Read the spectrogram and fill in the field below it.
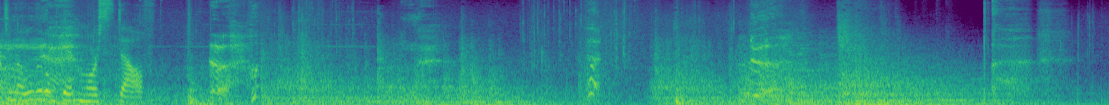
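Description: A heavy metal hatch scrapes and grinds open.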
